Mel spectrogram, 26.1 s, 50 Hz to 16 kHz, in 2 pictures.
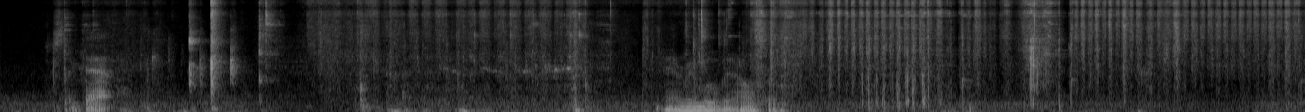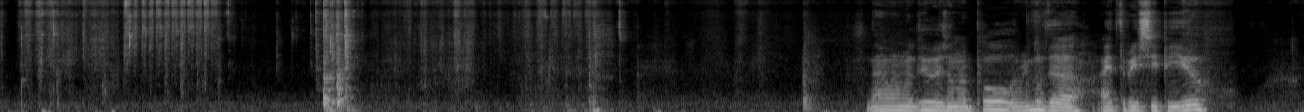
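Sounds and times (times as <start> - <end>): paper towel rubbing: 3.1 - 5.9, 7.4 - 15.2.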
